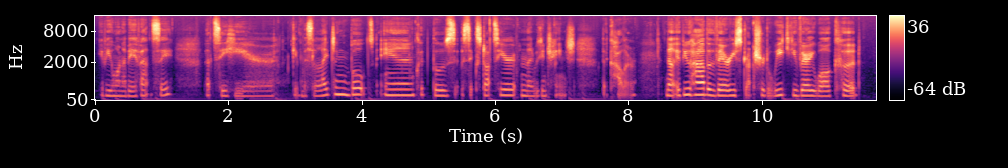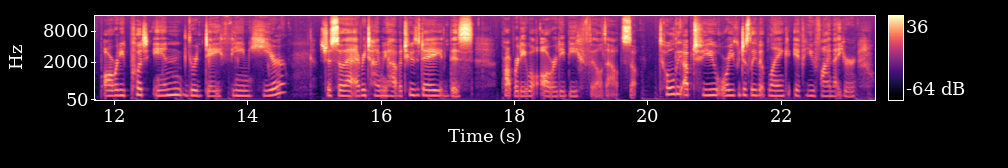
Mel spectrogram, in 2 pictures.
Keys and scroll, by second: 5.4 Caps_Lock.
